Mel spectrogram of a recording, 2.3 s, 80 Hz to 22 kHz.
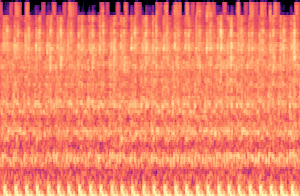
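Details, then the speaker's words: KTM 530 single-cylinder, first start after engine rebuild and reinstall with new battery and exhaust, cold: even, steady thump at quick idle, no knocks or misses; normal idle. "dang that's a really good sign it's burned like a freaking kitten guys"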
